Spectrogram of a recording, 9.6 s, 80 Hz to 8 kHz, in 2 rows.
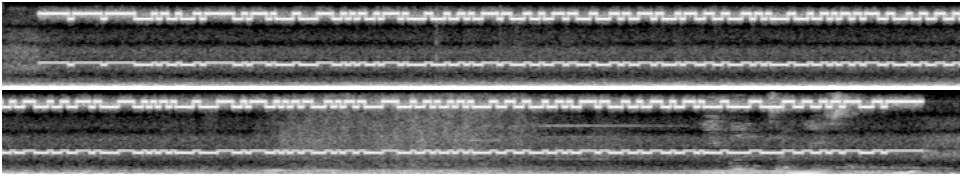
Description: RTTY (45.45 baud, 170 Hz shift), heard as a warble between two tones, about 2200 Hz centre, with room echo and the noise inside a bus. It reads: GEORGE BALANCHINE FU IL COREOGRAFO DEI BALLETTI,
